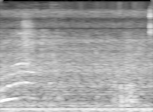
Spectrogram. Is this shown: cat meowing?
yes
